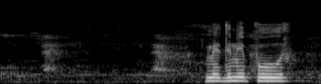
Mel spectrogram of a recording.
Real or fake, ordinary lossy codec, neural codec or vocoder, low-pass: fake; none; codec, 16 kHz, 4 kbps, X-Codec, HuBERT features, trained on general audio; none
